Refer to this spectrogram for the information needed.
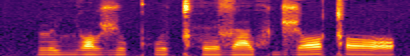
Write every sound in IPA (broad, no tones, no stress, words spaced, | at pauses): ɭyʎɔlˠʒu kʷʰeǀʰɘzaːxʷ d͡ʒɔǀɔː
